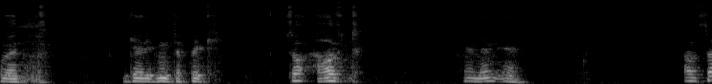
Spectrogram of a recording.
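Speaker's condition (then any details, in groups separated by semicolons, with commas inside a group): Cerebral palsy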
